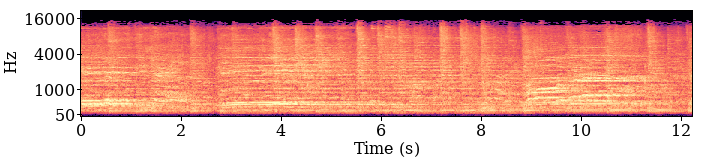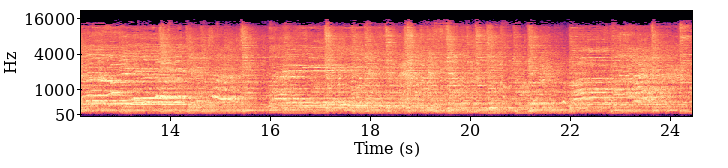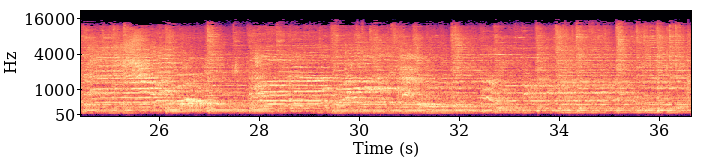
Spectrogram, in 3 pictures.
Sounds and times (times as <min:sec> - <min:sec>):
Music: 0:00.0 - 0:36.6
Male singing: 0:21.2 - 0:35.5.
